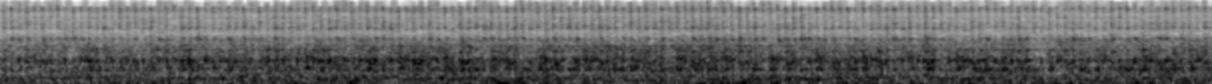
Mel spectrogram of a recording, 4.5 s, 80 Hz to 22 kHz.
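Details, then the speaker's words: 2007 Freightliner with Detroit Series 60 14L diesel, over a year after backyard rebuild, driven daily; even steady idle clatter under loud cooling fan roar as air pressure not yet built up, no knocks or misses: normal idle. "See, I hit the fuel on it. Air ain't built up, so the fan's still gonna be running on it."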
